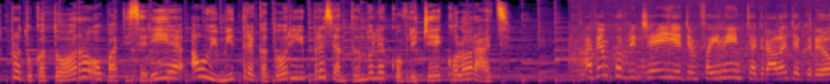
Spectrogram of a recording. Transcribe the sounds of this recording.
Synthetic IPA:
pɾo̞d̪ukət̪o̞ro̞pat̪ise̞ɾije̞ʔawujmit̪ːɾe̞kət̪o̞ɾijpɾe̞ze̞nt̪ɨnd̪ule̞ko̞vɾit͡ʃe̞jko̞lo̞ɾat̪sʲ | avemko̞vɾit͡ʃejd̪infəjinəint̪e̞ɡɾaləd̪e̞ɡɾe

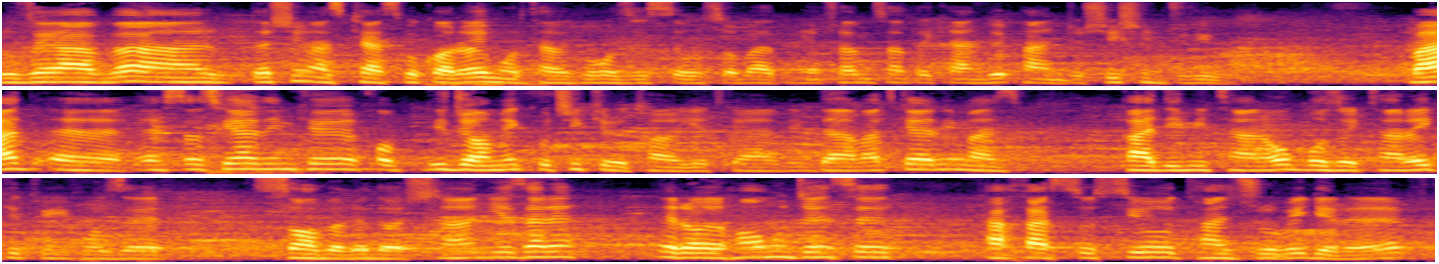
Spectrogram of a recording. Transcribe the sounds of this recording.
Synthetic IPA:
ɾuːzhɒːjeævːæld̪ɒːʃt̪iːmæzcʰæsbo̞kʰɒːɾɒːjemo̞ɾt̪ʰæbe̞t̪̚be̞hozejseosohbæt̪mijofʃæd̪mæsælænt̪ʰɒcʰænd̪ujpʰænd͡ʒoʃiʃind͡ʒuɾiːbud̪̥ | bæːd̪ehsɒːscæɾd̪iːmcʰe̞χo̞bjed͡ʒɒːme̞ekʰut͡ʃʰiːcʰiːɾot̪ʰɒɾɡe̞t̪ʰcʰæɾd̪iːmd̪æːvæt̪ʰcæɾd̪iːmæz | ɢæd̪iːmiːt̪ʰæɾɒːobozoɾɡ̚t̪ʰæɾɒːjiːcʰe̞t̪ʰuinɦoːze̞sɒːbe̞ɣed̪ɒːʃt̪ænje̞zæɾe | eɾɒːeɦɒːmund͡ʒe̞nse | t̪ʰæxæsːo̞siːot̪ʰæd͡ʒɾo̞βe̞ɟe̞ɾeft̪

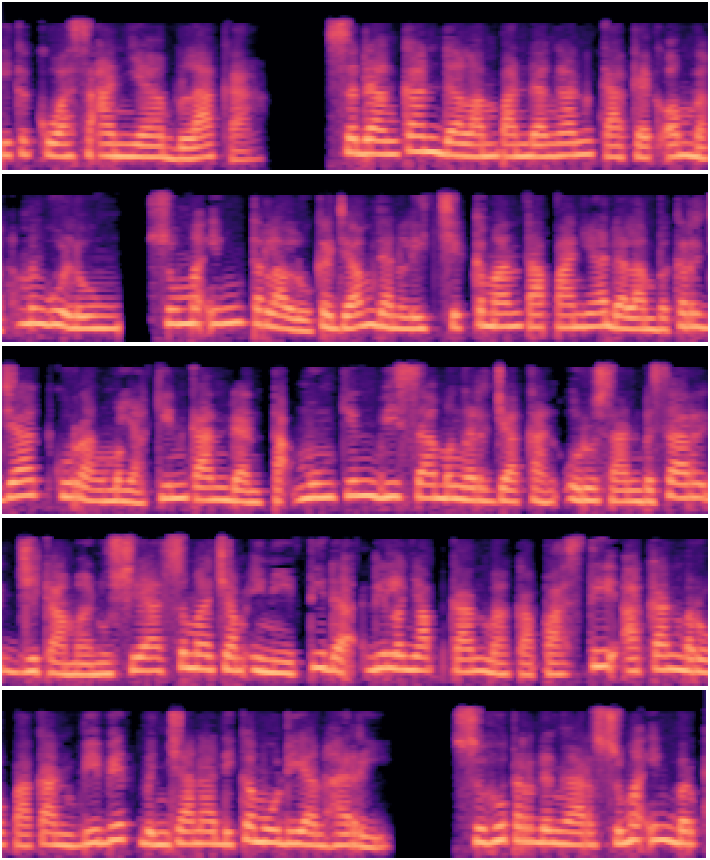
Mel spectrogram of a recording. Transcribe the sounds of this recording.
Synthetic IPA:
ikəkuasaʔanɲabəlaka | sədaŋkandalampandaŋankakɛkɔmbaʔməŋɡulʊŋ | sumaʔɪŋt̪ərlalukəd͡ʒamdanlit͡ʃɪkːəmant̪apanɲadalambəkərd͡ʒakuɾaŋməjakinkandant̪a̰ʔmuŋkɪnbisaməŋərd͡ʒakanuɾusanbəsard͡ʒikamanusiasəmat͡ʃaminit̪ida̰ʔdiləɲap̚kanmakapast̪iʔakanməɾupakanbibɪt̪̚bəɲt͡ʃanadikəmudianɦaɾi | suɦut̪ərdəŋarsumaʔɪŋbər

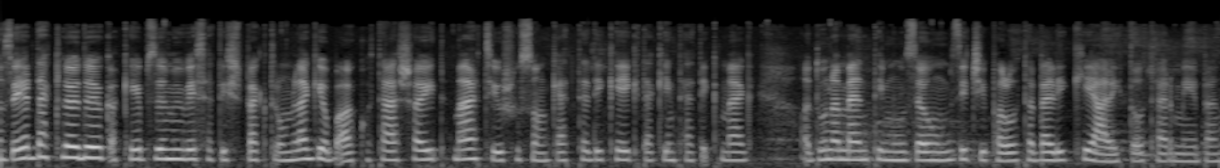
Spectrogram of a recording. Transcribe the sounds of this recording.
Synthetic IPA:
ɒzeːrd̪ɛkløːd̪øːkɒkeːbzøːmyːveːsɛt̪iʃpɛkt̪rumlɛɡjo̞bːɒlko̞t̪aːʃɒjit̪maːrt̪sijuʃhuso̞ŋkɛt̪ːɛd̪ikeːikt̪ɛkint̪hɛt̪ikmɛɡ | ɒ̰d̪unɒmɛnt̪imuːzɛumzit͡ʃipɒlot̪ɒbɛlikiaːlːiːt̪oːt̪ʰɛrmeːbɛn

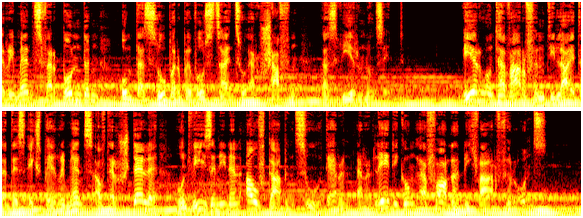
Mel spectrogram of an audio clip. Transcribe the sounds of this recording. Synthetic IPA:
ʁimɛnsfɛɐbʊndən | ʔʊmdasz̥uːpɐbəvʊstz̥aɪnt͡suɛɐʃafn̩ | d̥asv̥iːnuːnzɪ̰nt | viːɐʊntɐvaʁfəndiːlaɪtɐdɛsɛkspeʁimɛnsa̰ʊfd̥eːɐʃtɛlə | ʔʊntv̥iːzəniːnənʔaʊfɡ̥aːbən̩t͡suːd̥eːʁənɛɐleːdɪɡʊŋɛɐfɔɐdɐlɪçv̥a̰ːʁfyːɐʔʊ̰ns

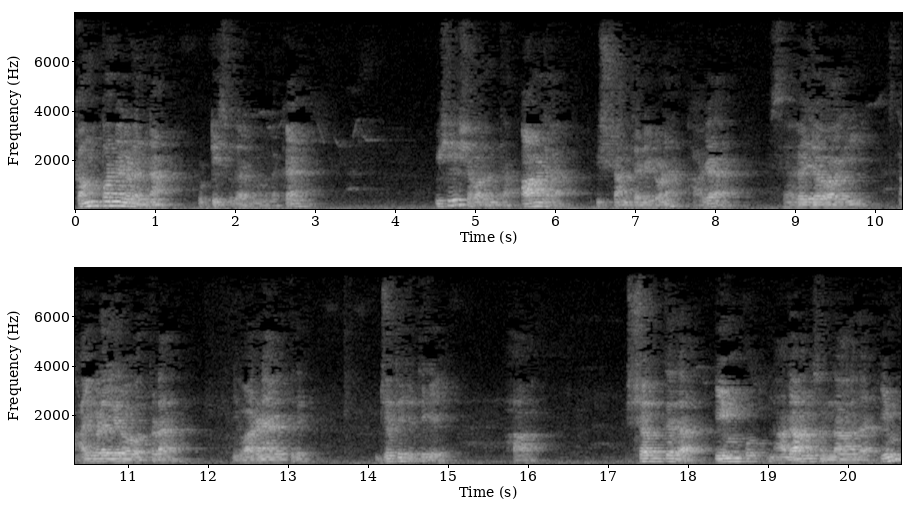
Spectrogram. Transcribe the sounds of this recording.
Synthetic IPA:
kɐmpɐnɐɡɐɭɐnːukuʈːisuud̪ɐɾɐmuːlɐkɐ | ʋiʃɛːʃɐʋaːd̪ɐnt̪ʰɐ̰aːɽɐʋiʃɾaːnt̪ɐniːɽoːɳɐ̰aːɡɐ | sɐɦɐd͡ʒɐʋaːɡi | st̪ʰaːjiɡɐɭɐlːiɾuʋɐɦɔt̪ːɐɽɐ | niʋaːɾɐɳejaːɡut̪ːɐd̪e | d͡ʒɔt̪ed͡ʒɔt̪eɡe | aː | ʃɐbd̪ʱːɐd̪ɐimpunaːd̪aːmɐsɐnd̪ʱaːnɐd̪ɐimp

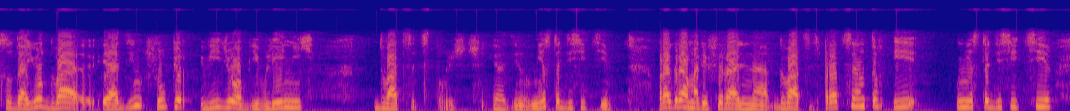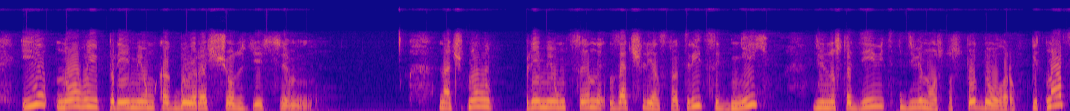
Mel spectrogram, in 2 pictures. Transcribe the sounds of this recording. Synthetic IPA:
səzd̪ɐjot̪̚d̪vaḭɐdʲinsupʲɪrvʲidʲɪoɐbjɪvlʲenʲɪj | d̪vat̪sɨtʲt̪o̰jɪ̰sʲtʲḭɐdʲinmʲe̞st̪ədʲɪsʲɪtʲipɾɐɡɾamːəɾʲɪfʲɪɾalʲnəjə̰d̪vat̪sɨtʲpɾɐt̪sɛnt̪əfi | mʲe̞st̪ədʲɪsʲɪtʲiino̞vɨjpɾʲemʲɪʊmkaɡ̚bɨɾɐɕːo̞t̪zʲdʲesʲ | znat͡ɕɪ̥t̪no̞vɨj | pɾʲemʲɪʊmt̪sɛnɨ̰zɐt͡ɕlʲe̞nst̪vət̪ɾʲit̪sɨt̚ʲdʲnʲej | dʲɪvʲɪno̞st̪ədʲevʲɪtʲdʲɪvʲɪno̞st̪əst̪o̞d̪o̞lˠːə̰ɾʔə̰fpʲɪt̪nat̪sʲ

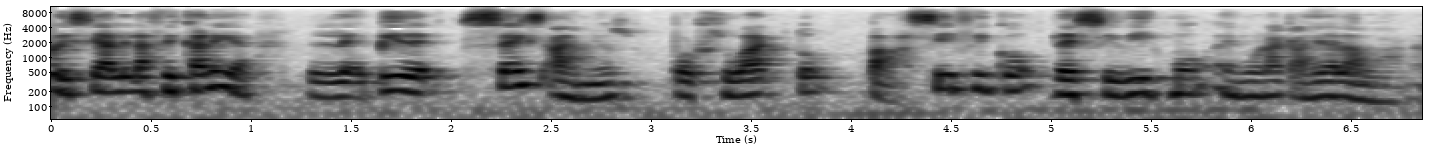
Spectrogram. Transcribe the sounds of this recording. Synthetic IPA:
olisjalilafihkalia | le̞piðe̞se̞jsaɲos | po̞ɾsuak̚t̪o̞pasifiko̞ðe̞siβizmoʔe̞ŋunakaheðelaβana

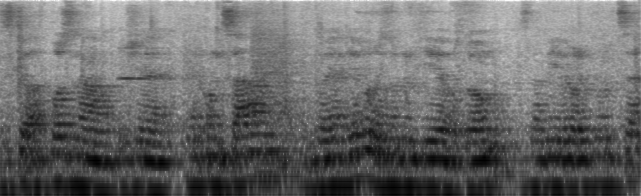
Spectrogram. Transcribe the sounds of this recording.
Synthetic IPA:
ɪscɛlapoznalʒɛ | ɛʔonsaːm | d̪ojɛnjɛɦoɾozɦodnuciːjɛot̪om | zd̪abiːvɾolɪfult͡sɛ

